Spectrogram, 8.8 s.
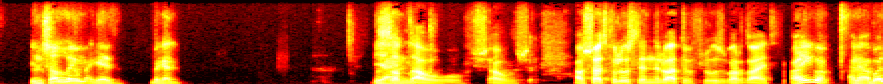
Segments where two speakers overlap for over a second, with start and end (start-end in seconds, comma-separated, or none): none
